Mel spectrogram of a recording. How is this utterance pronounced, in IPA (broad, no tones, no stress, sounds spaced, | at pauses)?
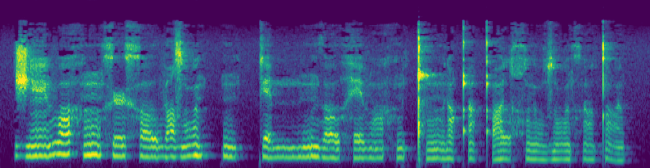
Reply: ʒ ɛ̃ β ɔ h õ x ə˞ x ɔ o̯ β ɛ zˤ ũ pː ũ kː ɛ mː ũ ð ɔ o̯ h ɛ β ɔ̃ h ũ ǃʰ õ ɾ ɔ qʼ ɛ̃ qʼ ɔ l χ ũ zˤ õ x ɔ̃ tˤ õ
